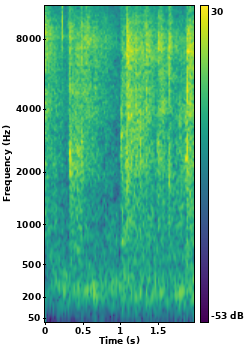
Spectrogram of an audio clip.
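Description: Hail pelting an old 1970s Chevy truck driving through streets: a dense, steady clatter of sharp taps and thuds over a constant hiss, with a few louder hits standing out at irregular moments. No voices.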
